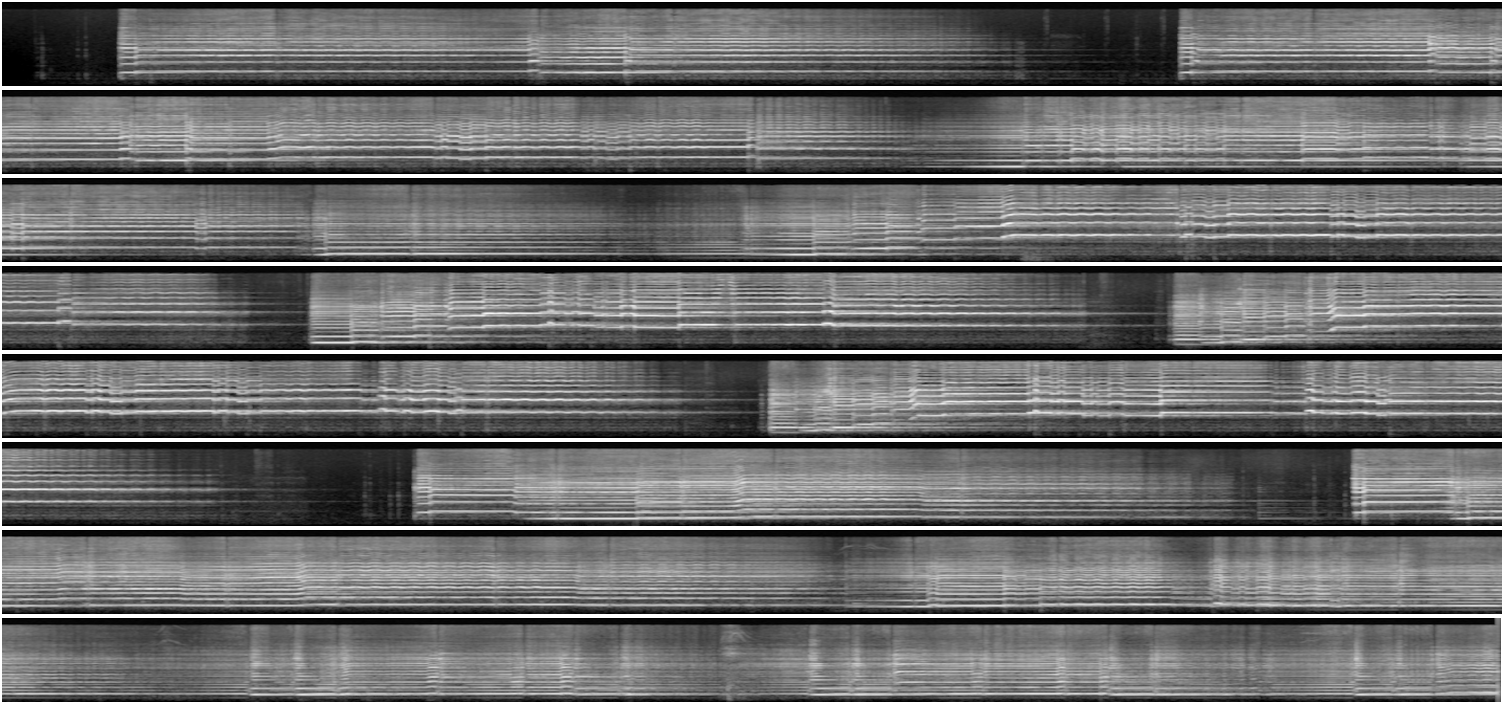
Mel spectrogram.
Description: مجموعه مناجات های فارسی همراه با موسیقی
